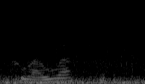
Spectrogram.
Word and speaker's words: Kuaua: So it would be Kuaua, but Kuaua. Kuaua.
